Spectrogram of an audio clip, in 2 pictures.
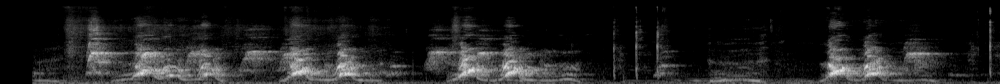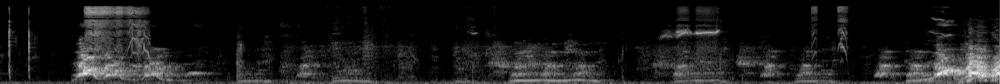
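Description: Dogs barking in short runs of several barks, a new run every few seconds.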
